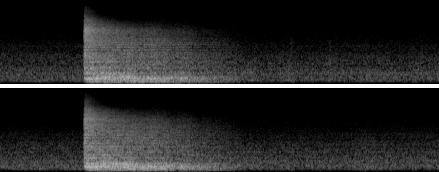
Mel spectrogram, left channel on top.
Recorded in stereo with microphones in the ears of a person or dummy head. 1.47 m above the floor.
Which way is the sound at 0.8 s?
Centre (ahead or behind).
